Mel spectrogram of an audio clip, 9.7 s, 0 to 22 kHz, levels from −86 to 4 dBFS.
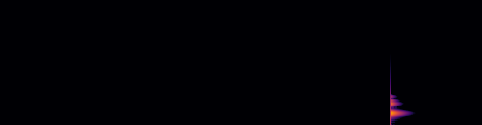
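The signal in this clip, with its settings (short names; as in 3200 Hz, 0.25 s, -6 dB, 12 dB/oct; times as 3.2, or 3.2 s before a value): glass hit bell, lowest mode 284 Hz, modes 4, decay 0.43 s, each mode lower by 9.5 dB, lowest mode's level -16 dB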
